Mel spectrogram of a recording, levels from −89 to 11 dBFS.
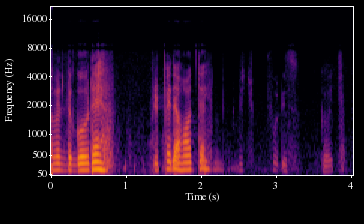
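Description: No technical fault can be heard in this speech recording: the background noise belongs to the room around the microphone, and the shift in level at about one and a half seconds comes from the talker moving relative to the microphone, not from anything in the signal chain.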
